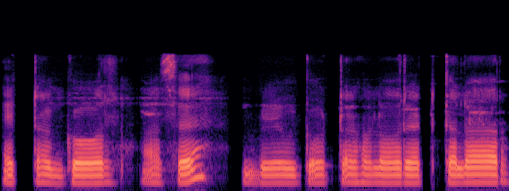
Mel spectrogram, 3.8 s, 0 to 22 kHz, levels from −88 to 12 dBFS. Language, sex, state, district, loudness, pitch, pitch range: Bengali, male, Tripura, Unakoti, -17 LUFS, 120 Hz, 120-125 Hz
